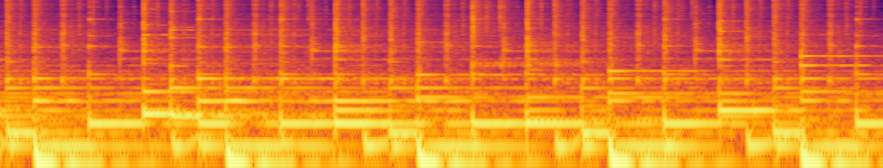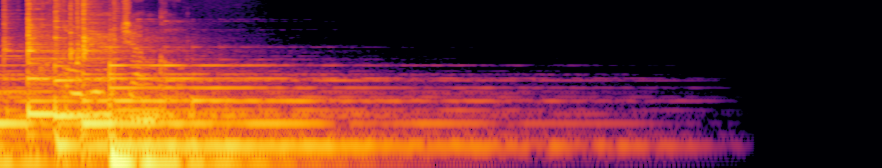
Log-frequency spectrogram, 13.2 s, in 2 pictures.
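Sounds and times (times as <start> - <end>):
exotic travel documentary music: 0.0 - 10.3.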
